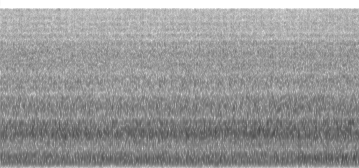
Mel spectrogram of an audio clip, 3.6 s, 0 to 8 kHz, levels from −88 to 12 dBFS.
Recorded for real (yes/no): no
